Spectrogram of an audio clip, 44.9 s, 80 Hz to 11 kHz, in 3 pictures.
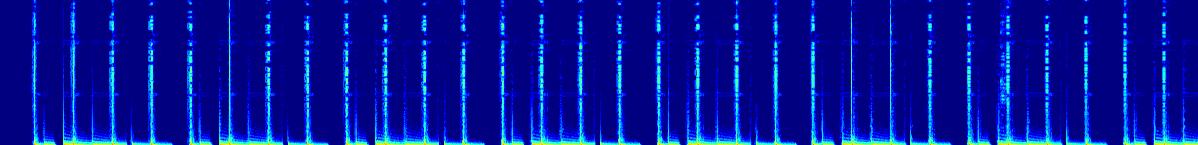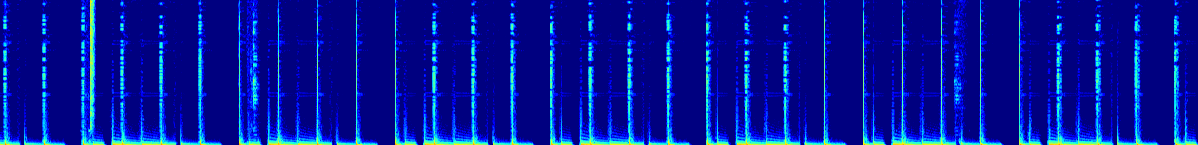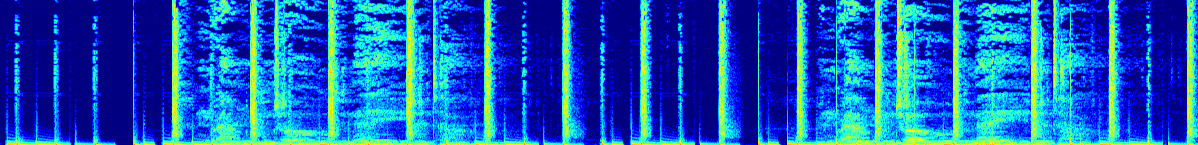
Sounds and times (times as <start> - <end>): Drum machine: 0.4 - 44.9.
